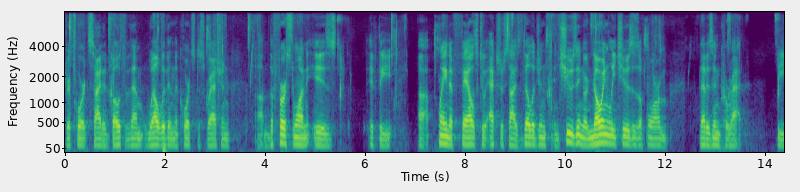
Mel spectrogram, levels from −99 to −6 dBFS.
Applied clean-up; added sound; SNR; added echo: neural mask model Resemble Enhance denoiser.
